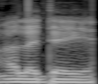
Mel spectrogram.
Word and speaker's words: Alade: You've also got Yemi Alade, is that how you say it, or Alade? – Yemi Alade, yeah.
